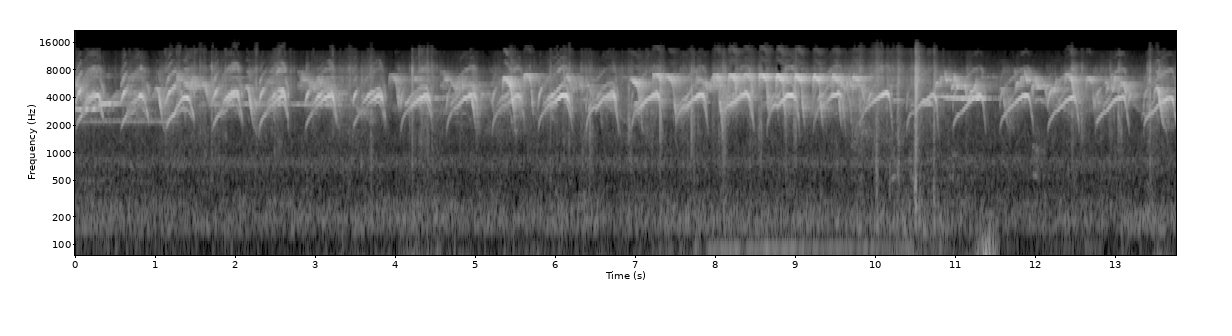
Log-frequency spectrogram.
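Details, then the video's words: Honey buzzard chick, the younger one, left hungry after getting no bee pupae; a steady stream of thin, high, down-arched peeps, several per second, with overlapping calls and a light hiss behind. "Honey Buzzard's youngest child didn't eat the bee pupae and was so hungry"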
